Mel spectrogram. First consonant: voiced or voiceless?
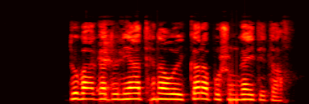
voiced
